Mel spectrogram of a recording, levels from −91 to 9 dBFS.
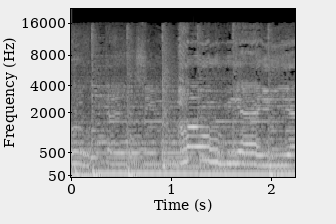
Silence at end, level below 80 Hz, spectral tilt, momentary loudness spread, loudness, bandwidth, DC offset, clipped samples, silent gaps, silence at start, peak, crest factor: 0 s; -18 dBFS; -5 dB/octave; 5 LU; -12 LUFS; 16.5 kHz; under 0.1%; under 0.1%; none; 0 s; 0 dBFS; 12 dB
